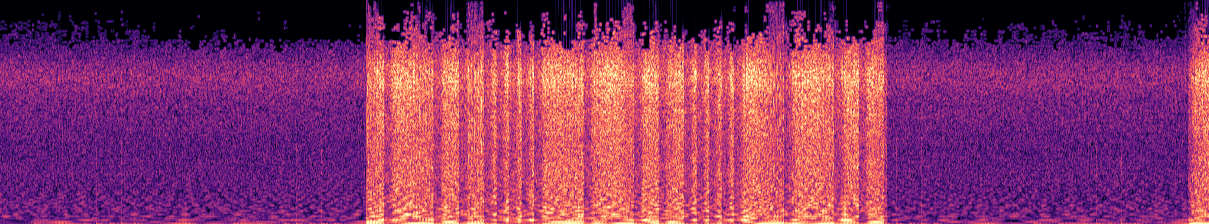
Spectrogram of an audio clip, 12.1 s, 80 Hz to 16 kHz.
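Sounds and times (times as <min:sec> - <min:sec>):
synth bass line: 0:00.0 - 0:12.0
kick drum hits: 0:00.4 - 0:03.7, 0:08.9 - 0:12.0.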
